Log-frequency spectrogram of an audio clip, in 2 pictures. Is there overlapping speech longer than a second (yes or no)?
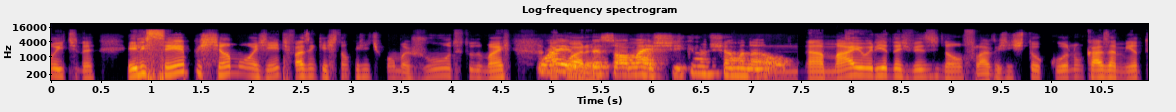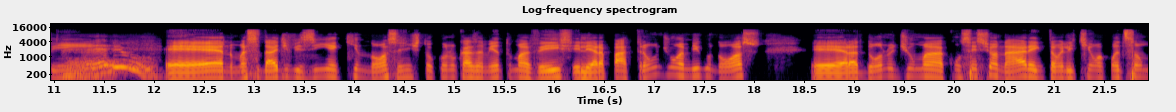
no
